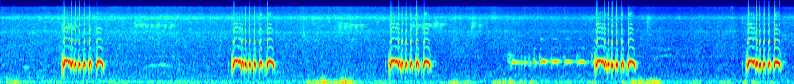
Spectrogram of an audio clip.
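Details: Zebra dove repeatedly singing, recorded to spur other doves and attract birds: five loud pulsed coo phrases at irregular intervals, a fainter dove's even string of coos in between, and low thumps and rustles.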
